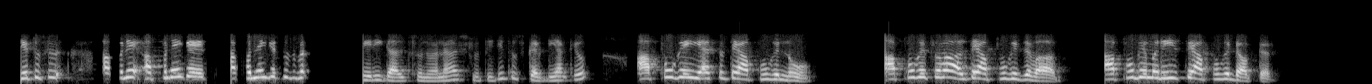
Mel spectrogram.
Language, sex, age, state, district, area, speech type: Dogri, female, 45-60, Jammu and Kashmir, Jammu, urban, conversation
